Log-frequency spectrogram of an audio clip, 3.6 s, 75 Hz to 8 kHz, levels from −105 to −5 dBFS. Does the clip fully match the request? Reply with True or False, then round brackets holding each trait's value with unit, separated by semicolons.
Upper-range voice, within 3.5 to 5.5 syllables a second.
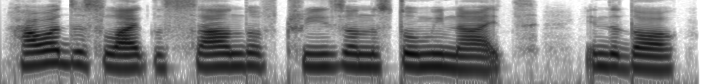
True (200 Hz; 5.3 syllables/s)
